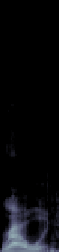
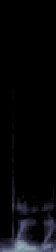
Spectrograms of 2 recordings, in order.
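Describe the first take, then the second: First: The name does not sound like 'rolling'. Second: The name sounds like the word 'rolling'. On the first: The speaker calls it wrong. "you might go, oh, maybe her name is Rowling" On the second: The speaker calls it right. "She pronounced it Rowling"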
